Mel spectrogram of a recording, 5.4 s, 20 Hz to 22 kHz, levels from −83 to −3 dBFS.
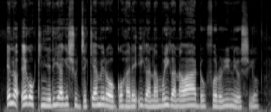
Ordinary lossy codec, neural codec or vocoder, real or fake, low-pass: none; none; real; none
